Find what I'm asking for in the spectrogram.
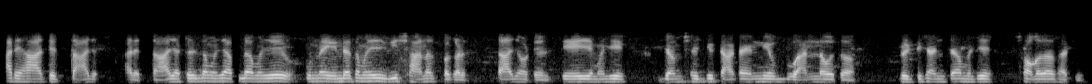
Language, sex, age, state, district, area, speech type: Marathi, male, 18-30, Maharashtra, Thane, urban, conversation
